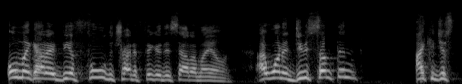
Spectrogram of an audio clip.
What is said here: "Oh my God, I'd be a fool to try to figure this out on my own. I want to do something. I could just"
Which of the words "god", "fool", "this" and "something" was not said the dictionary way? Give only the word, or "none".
none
